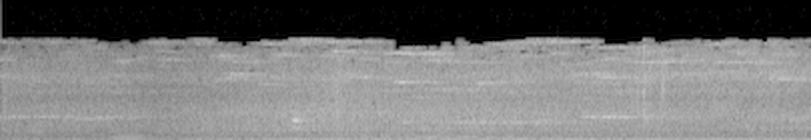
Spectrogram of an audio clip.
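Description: Road traffic on a wet street: a steady low rumble of vehicles that grows a little louder over the first two seconds.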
